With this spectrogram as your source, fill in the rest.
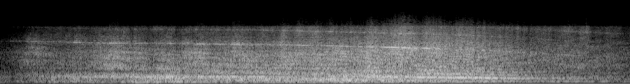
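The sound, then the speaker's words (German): An airplane drones steadily overhead, a broad roaring engine rumble that swells in over the first second, holds loud and even, then fades toward the end. No voices are present. “In den Sommerferien flog er mit seinem Vater nach Amerika.”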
